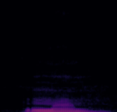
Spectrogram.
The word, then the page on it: mam: Biak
